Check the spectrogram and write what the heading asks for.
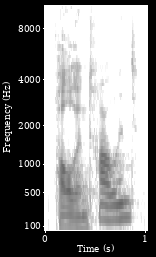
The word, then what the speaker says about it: Haaland: She is out with the New Mexico gubernatorial candidate, Deb Haaland. Am I pronouncing her name right? Holland, okay.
